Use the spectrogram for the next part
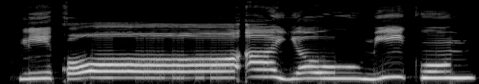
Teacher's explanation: یہاں پہ جو قاف ہے اس کو پر رکھیں گے اور مد ہے یہاں پہ، اس کو لمبا کریں گے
